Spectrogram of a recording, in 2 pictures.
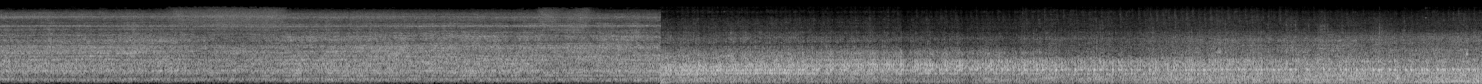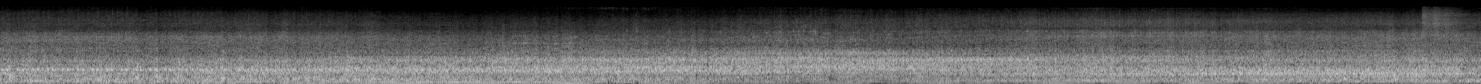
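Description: Bulleid West Country class steam locomotive 34046 rolling slowly past a platform, with steady high squealing over the rumble. After an abrupt cut, a green first-generation diesel multiple unit's underfloor diesel engines running as the train pulls away, a steady whine over a low throb.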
